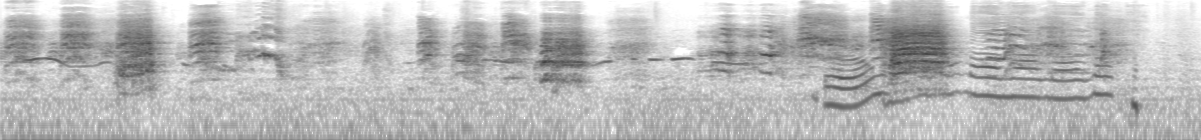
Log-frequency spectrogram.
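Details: Umbrella cockatoo in a pet store, greeting a visitor with talk: a run of loud, harsh, speech-like squawks in rapid bursts, ending in longer wavering harmonic cries.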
